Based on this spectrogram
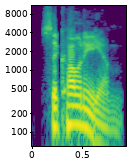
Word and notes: syconium: American English

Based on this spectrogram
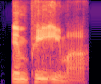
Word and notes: empyema: British English

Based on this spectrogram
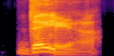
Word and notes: dahlia: British English

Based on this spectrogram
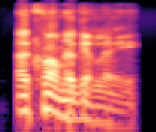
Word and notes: acromegaly: British English

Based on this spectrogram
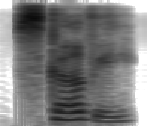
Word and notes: scurvy: Indian

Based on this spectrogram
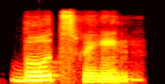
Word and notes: boatswain: Indian

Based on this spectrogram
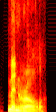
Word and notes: mineral: British English

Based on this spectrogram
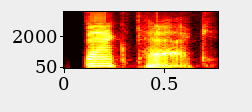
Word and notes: backpack: American English

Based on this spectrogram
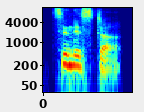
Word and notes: sinister: Indian

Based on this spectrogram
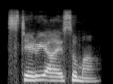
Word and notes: stereoisomer: Indian

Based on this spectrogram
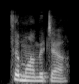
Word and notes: thermometer: Indian

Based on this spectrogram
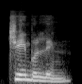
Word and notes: chamberlain: Indian

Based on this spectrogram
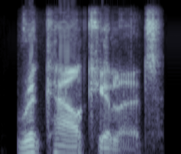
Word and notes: recalculate: British English

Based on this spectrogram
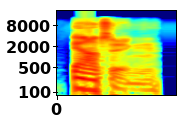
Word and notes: outing: British English

